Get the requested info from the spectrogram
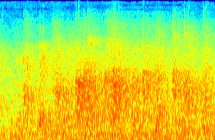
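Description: Audience applauding, a dense patter of clapping that builds about half a second in.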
